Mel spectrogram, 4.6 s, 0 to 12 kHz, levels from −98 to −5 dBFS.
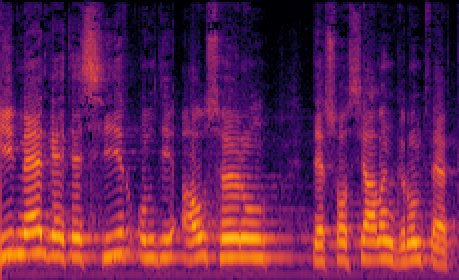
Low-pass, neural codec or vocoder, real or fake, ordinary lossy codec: none; none; real; none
